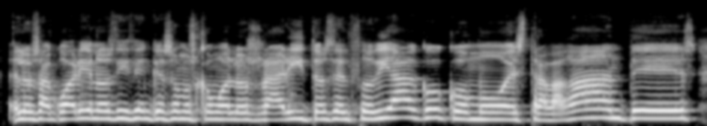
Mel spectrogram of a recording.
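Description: A woman's voice: on the high side, little pitch movement, moderate pace, clear, resonant tone. A woman hosting a podcast, chatting casually and playfully. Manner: chatty, playful, explains astrology. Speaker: podcast host. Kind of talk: casual chat.

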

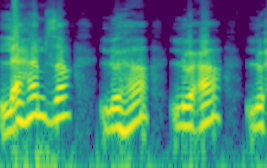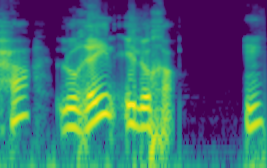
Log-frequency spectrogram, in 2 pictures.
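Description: A man teaching pronunciation in a slow, patient spoken lesson, repeating each sound for listeners to copy. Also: a little high, expressive, darkish tone, dry recording, clean studio sound. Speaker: Quran recitation teacher.

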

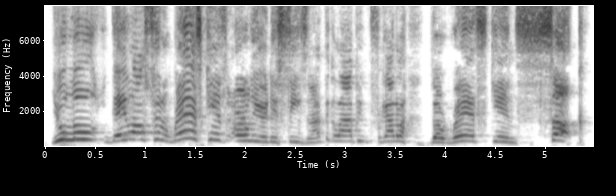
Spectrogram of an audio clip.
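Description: A man's voice: very high-pitched, brisk. A man hosting a casual sports talk show, blunt and opinionated, who often says "bro" and "y'all". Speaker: podcast host.

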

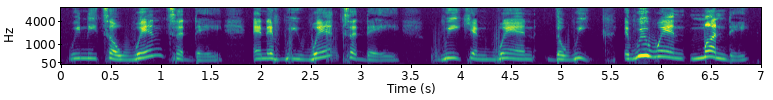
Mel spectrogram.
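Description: A woman's voice: medium pitch, lively intonation, unhurried, pushed and bright, low-quality recording. A woman hosting a podcast, speaking in a motivational, rhythmic way in casual chat. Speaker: podcast host.

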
